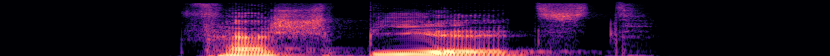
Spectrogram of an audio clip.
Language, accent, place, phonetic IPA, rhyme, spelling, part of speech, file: German, Germany, Berlin, [fɛɐ̯ˈʃpiːlst], -iːlst, verspielst, verb, De-verspielst.ogg
- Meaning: second-person singular present of verspielen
